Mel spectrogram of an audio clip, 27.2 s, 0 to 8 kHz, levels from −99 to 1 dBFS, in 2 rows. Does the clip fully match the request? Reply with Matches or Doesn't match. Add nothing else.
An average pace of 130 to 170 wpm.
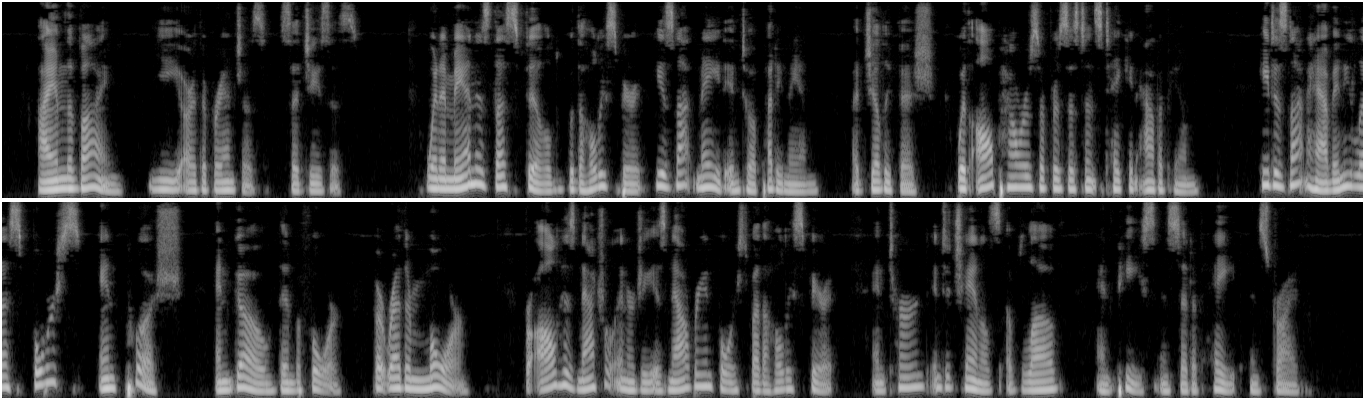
Doesn't match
